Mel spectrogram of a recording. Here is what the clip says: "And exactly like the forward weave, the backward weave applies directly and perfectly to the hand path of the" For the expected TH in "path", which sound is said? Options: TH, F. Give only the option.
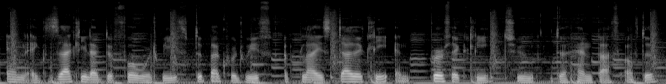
TH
